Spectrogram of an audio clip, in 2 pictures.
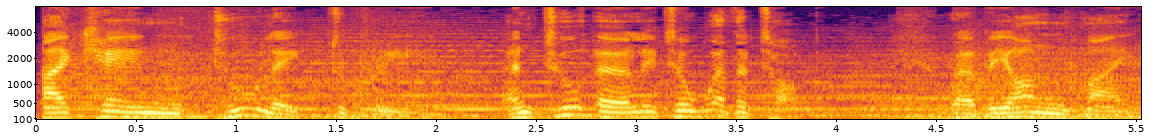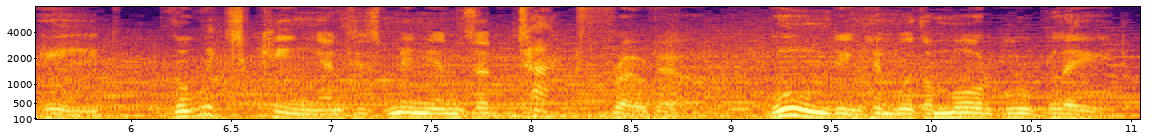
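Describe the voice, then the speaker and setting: An actor playing a grave old wizard who narrates a fantasy game in a solemn, measured, portentous way. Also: male voice, mid-range voice, expressive, close to an everyday voice. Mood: worried, brooding. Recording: loud music behind the voice. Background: loud music.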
